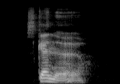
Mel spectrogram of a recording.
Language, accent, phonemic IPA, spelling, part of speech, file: French, France, /ska.nœʁ/, scanneur, noun, LL-Q150 (fra)-scanneur.wav
- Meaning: scanner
